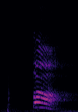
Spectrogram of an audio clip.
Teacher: it pops out harder than any other letter in the whole Arabic alphabet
